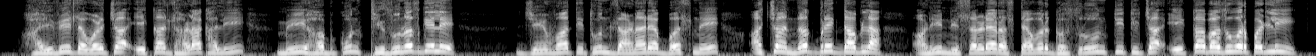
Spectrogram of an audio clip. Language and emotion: Marathi, surprised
